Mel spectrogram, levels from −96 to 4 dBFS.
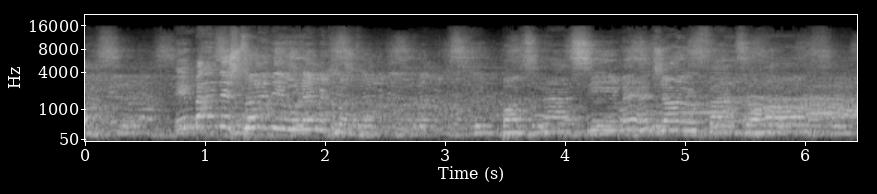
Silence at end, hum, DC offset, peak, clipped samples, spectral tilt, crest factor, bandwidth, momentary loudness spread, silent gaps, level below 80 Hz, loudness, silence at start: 0 s; none; under 0.1%; -8 dBFS; under 0.1%; -2.5 dB/octave; 18 dB; 16 kHz; 10 LU; none; -66 dBFS; -24 LUFS; 0 s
